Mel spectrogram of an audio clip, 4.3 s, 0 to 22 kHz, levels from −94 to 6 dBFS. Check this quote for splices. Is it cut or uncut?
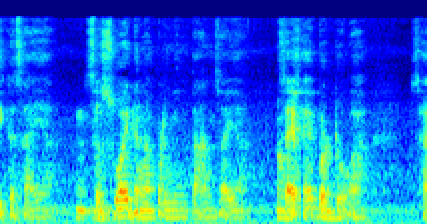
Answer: cut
